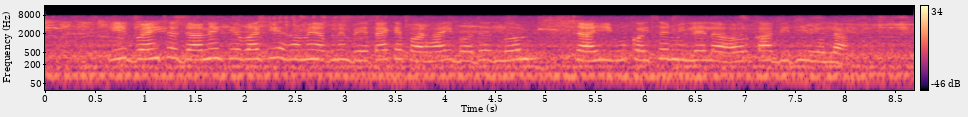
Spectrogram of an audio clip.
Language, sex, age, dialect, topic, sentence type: Bhojpuri, female, 18-24, Western, banking, question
